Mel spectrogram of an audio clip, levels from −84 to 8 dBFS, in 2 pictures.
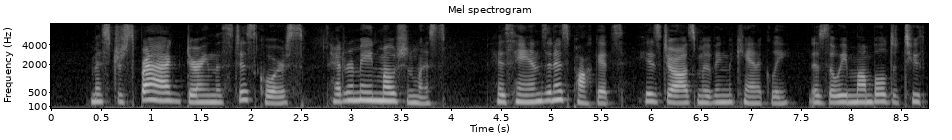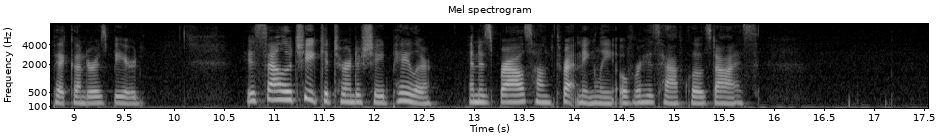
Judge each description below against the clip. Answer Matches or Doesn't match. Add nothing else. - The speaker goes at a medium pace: Matches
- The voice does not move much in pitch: Doesn't match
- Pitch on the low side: Doesn't match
